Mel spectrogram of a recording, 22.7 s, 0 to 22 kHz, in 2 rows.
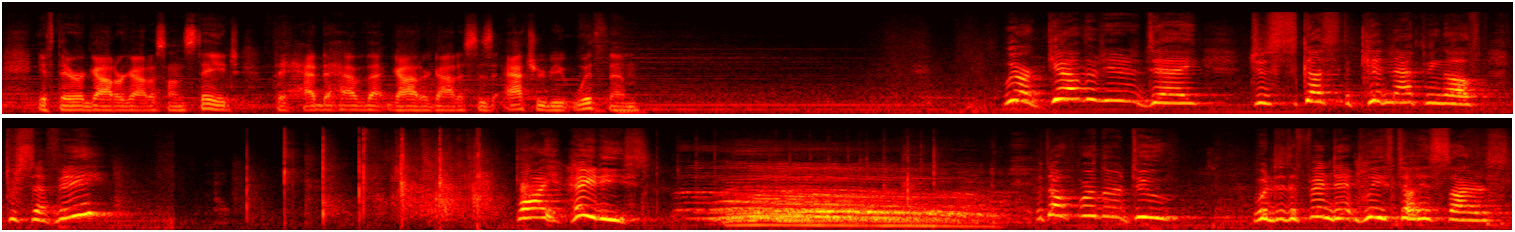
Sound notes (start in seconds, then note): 13.1 applause; 17.2 booing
